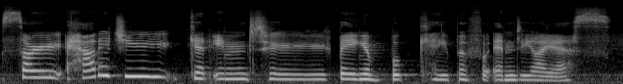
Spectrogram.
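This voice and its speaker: A woman's voice: fairly high pitch, slow, a bit bright. A woman hosting a podcast, upbeat and enthusiastic in casual chat. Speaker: podcast host.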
